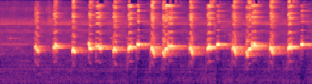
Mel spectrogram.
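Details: After a moment of quiet, a male sooty-headed bulbul launches into bright bubbling song, fluty slurred whistles in short phrases repeated close together, growing steadily in a busy sequence.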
